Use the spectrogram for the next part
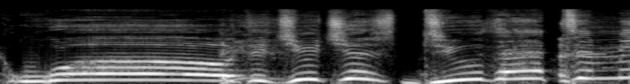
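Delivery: high, slow, stretched-out shock; mock-appalled questioning; offended disbelief. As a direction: draw it out, wounded and incredulous. Acted offended reaction to partner.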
